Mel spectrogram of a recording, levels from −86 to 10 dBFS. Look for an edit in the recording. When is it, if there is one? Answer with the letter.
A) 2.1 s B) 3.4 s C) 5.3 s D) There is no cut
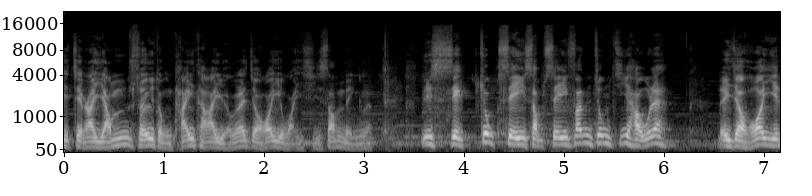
B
